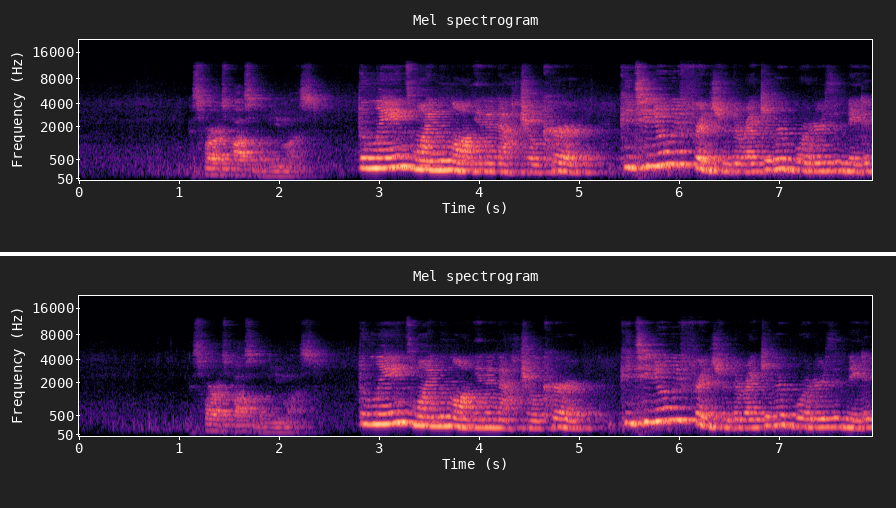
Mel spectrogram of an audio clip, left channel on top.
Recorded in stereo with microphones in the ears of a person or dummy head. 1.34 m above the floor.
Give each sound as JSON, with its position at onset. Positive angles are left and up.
{"t": 1.1, "sound": "a man speaking", "side_deg": 60, "distance_m": 1.8}
{"t": 2.8, "sound": "a woman speaking", "side_deg": 25, "distance_m": 1.6}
